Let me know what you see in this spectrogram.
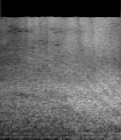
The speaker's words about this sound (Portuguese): Mano, isto deve ser bué da podre, tá, os, os carros a passar, foda-se. Ainda por cima vou para, vou para, para, para a estrada mesmo principal.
